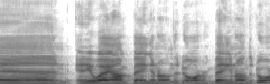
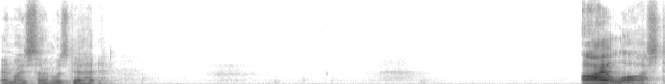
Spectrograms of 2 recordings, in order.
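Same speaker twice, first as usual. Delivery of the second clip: voice choking with tears, lower and quieter; 4 semitones lower, 7 dB quieter than usual. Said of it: "I'm starting to tear up".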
